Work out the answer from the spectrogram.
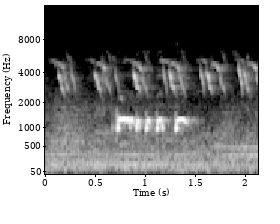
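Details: Zebra dove from Java, wild-origin and kept for seven years, in active song. One brisk series of about six bubbling, evenly spaced coos sits over a steady background of repeated high-pitched chirping from other birds.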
